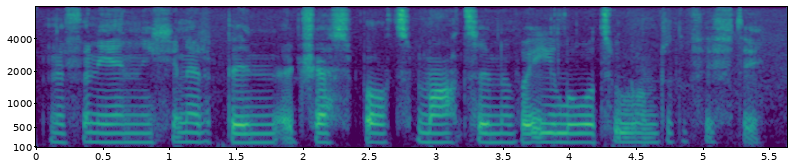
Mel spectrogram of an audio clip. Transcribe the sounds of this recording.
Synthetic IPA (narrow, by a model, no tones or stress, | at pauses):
nəfəniɛnɪxənɛrbɨnə̰d͡ʒɛsbɔtʰmatʰənəvɔilˠoːtʰuːhʊndrədənfɪftʰi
